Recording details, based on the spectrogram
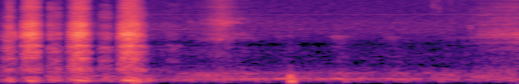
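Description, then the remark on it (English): A person imitates a dog panting with three quick, breathy huffs in a steady rhythm, fairly loud, followed by quiet with a faint soft knock. “It's panting.”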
